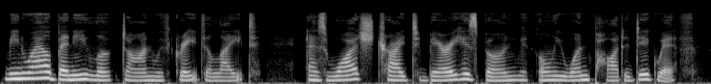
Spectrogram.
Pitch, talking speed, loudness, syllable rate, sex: 205 Hz, 175 wpm, -18 LUFS, 4.6 syllables/s, female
